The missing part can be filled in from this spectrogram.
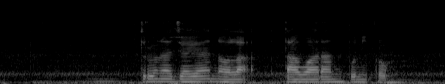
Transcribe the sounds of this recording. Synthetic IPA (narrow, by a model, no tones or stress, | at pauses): t̪ɾunḁd͡ʒajanola̰ʔt̪awaɾanpunikɔ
